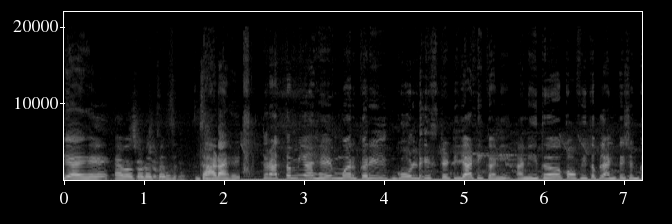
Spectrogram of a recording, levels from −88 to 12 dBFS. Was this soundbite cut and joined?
yes; 1 cut; at 2.3 s

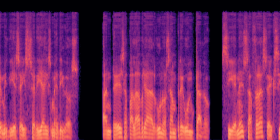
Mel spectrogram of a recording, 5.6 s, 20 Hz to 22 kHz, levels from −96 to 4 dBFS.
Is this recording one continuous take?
no; 1 cut; at 0.9 s

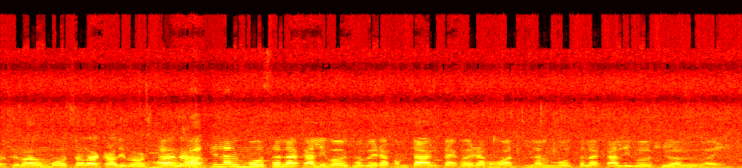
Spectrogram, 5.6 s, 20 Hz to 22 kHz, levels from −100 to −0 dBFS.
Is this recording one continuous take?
yes; 0 cuts

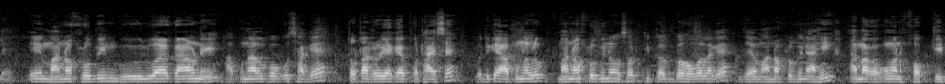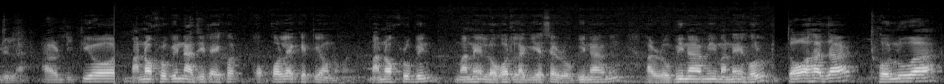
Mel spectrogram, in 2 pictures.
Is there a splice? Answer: yes; 1 cut; at 10.7 s

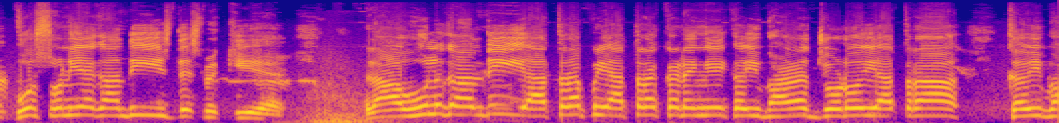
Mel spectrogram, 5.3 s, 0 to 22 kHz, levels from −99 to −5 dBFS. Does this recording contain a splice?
yes; 1 cut; at 1.6 s

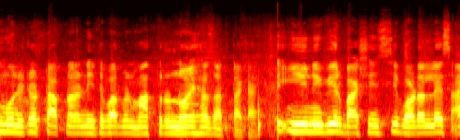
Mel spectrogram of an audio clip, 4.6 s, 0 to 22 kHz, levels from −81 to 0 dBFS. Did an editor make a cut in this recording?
yes; 1 cut; at 2.8 s

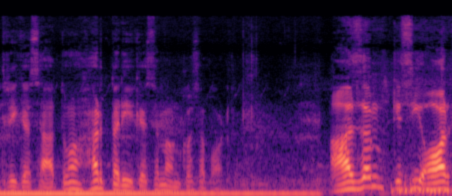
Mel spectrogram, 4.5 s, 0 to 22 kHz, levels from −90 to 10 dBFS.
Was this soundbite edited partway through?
yes; 1 cut; at 3.2 s

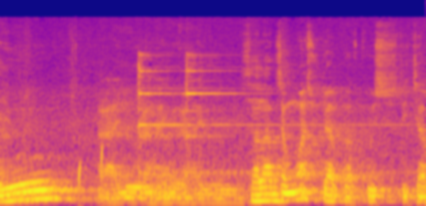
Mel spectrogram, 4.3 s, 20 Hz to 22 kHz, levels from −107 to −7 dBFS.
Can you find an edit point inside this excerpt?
yes; 1 cut; at 2.8 s

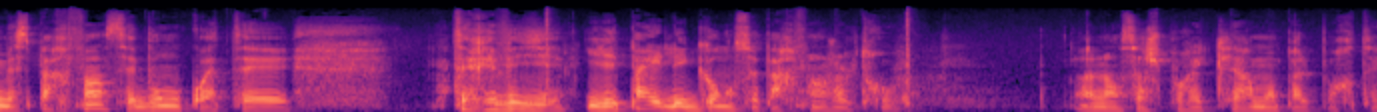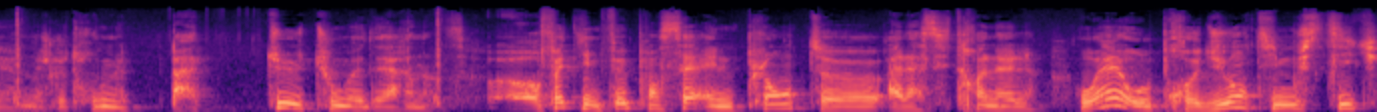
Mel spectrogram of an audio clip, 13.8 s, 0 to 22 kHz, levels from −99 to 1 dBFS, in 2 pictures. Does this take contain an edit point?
yes; 5 cuts; at 2.8 s, 4.6 s, 7.2 s, 9.2 s, 12.1 s

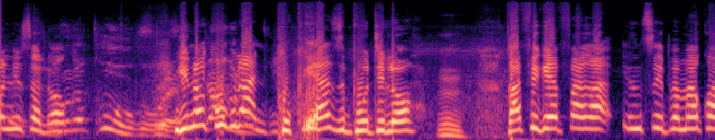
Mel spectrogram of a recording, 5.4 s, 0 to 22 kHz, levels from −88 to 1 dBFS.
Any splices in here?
yes; 1 cut; at 2.0 s

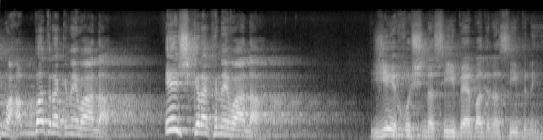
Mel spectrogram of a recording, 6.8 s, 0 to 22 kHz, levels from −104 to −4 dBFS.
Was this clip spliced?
no; 0 cuts

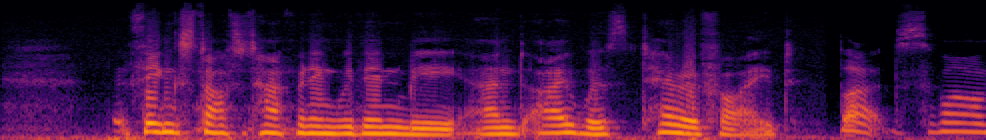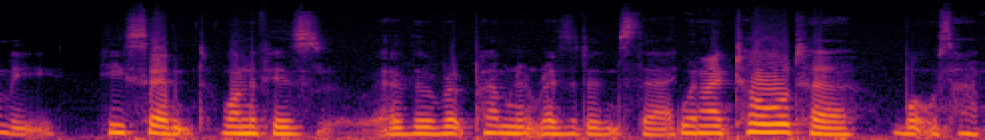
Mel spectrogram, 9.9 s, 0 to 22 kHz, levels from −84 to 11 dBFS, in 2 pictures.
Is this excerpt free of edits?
no; 3 cuts; at 4.0 s, 5.2 s, 8.2 s

